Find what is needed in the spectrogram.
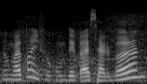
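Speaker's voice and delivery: ordinary talk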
